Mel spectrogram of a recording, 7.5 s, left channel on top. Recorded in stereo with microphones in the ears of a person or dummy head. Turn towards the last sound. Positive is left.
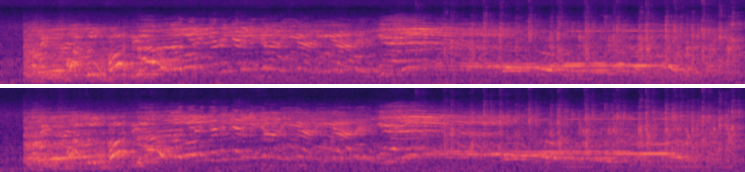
turn(degrees=15)  # may be behind; listen again after turning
